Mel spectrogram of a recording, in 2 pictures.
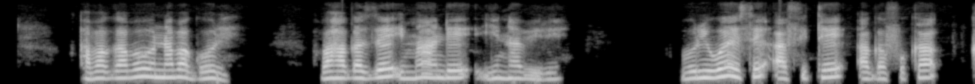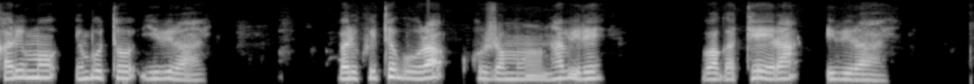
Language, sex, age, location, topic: Kinyarwanda, female, 50+, Musanze, agriculture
